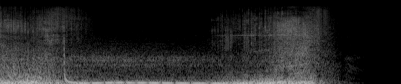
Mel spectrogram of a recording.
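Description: An explosion booms and rumbles.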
